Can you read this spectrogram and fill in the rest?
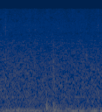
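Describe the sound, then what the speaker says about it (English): Rain falls in a video game during a survival-base scene, a steady dense patter of drops heard alone for about a second. "I know it's raining."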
